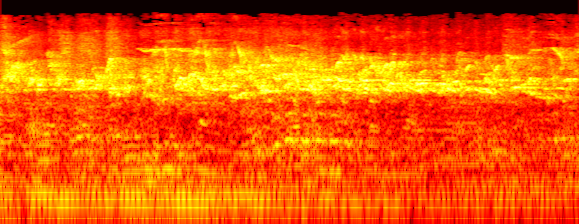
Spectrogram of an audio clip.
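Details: Greater green leafbird pouring out fast, squawky chatter with rapid scratchy notes and brief whistles packed closely together, a busy, unbroken high-pitched jumble.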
